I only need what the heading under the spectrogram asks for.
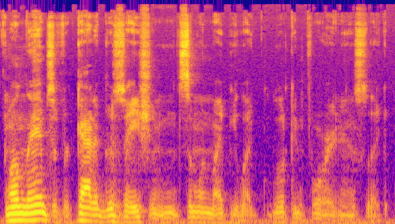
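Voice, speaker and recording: A man's voice: sits low, lively intonation, quick pace, gravelly, slight background noise. A man rambling through a crude improvised comedy story, joking at his own expense. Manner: rambling, crude, self-deprecating.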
